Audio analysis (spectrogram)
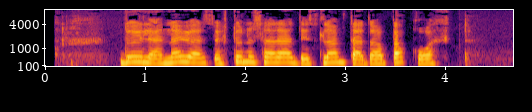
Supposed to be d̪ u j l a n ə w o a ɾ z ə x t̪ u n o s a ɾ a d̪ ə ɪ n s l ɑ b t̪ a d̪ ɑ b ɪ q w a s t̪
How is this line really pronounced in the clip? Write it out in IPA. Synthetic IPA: d̪ u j l a n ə w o a ɾ z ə x t̪ u n o s a ɾ a d̪ ə ɪ s l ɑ m t̪ a d̪ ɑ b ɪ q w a x t̪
